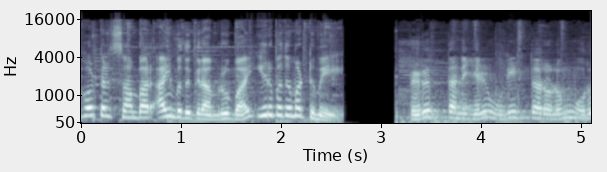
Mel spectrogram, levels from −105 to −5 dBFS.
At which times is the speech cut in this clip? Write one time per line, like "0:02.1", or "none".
0:03.1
